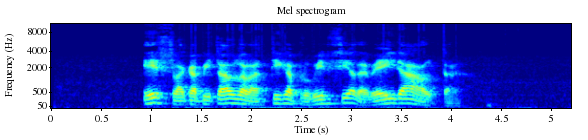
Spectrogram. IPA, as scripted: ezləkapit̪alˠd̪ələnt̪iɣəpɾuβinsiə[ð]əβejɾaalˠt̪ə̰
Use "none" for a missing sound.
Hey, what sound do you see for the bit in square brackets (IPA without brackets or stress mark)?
ð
